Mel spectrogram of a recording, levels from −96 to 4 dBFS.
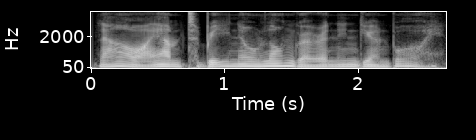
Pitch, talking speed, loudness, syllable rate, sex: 105 Hz, 225 wpm, -17 LUFS, 4.7 syllables/s, male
